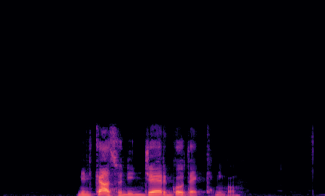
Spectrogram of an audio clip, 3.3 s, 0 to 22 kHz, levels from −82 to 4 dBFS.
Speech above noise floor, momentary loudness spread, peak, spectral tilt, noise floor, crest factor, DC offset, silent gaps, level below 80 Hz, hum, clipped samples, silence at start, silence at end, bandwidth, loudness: 54 dB; 20 LU; -2 dBFS; -6 dB/octave; -77 dBFS; 22 dB; under 0.1%; none; -60 dBFS; none; under 0.1%; 0.8 s; 0.85 s; 8.2 kHz; -22 LUFS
